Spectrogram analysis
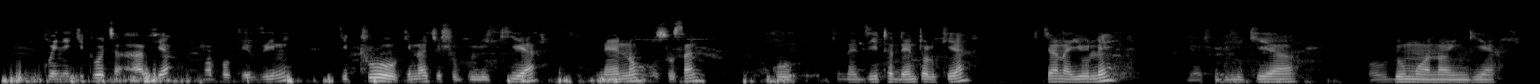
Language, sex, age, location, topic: Swahili, male, 18-24, Kisii, health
